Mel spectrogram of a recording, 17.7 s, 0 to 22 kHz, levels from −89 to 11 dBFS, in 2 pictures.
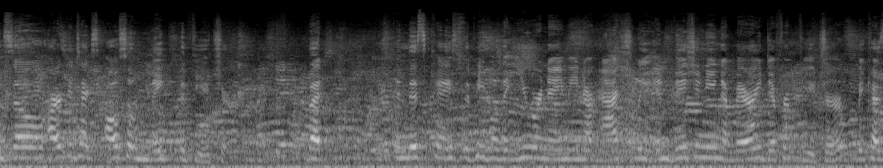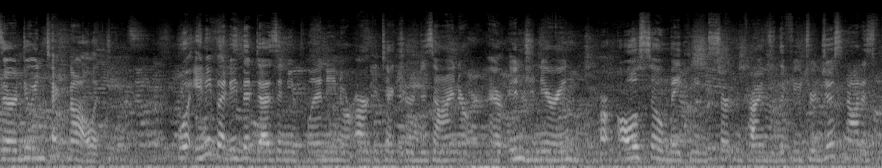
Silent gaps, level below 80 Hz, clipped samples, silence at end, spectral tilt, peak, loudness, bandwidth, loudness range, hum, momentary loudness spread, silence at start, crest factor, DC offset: none; -36 dBFS; under 0.1%; 0 s; -3.5 dB/octave; -6 dBFS; -25 LUFS; 15.5 kHz; 3 LU; none; 9 LU; 0 s; 20 dB; under 0.1%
